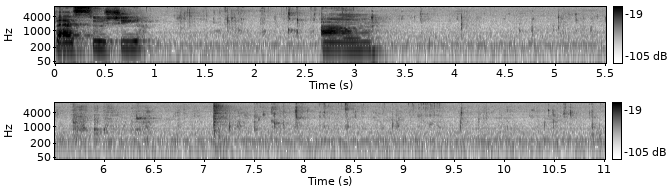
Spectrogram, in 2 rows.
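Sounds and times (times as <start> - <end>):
faint chewing with mouth clicks: 1.0 - 11.0.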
